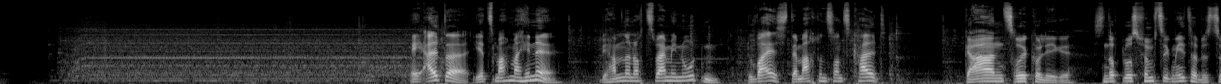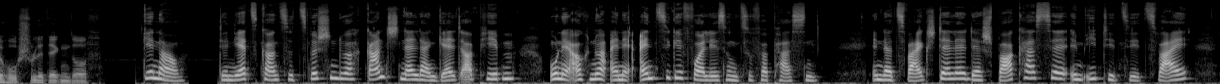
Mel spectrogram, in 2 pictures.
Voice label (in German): Werbung Sparkasse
